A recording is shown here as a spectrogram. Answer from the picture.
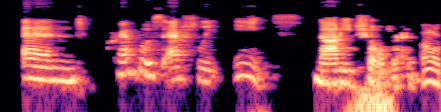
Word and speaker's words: Krampus: the mom's side and she was saying is pronounced Krampus and Krampus actually eats naughty children Oh God eats them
